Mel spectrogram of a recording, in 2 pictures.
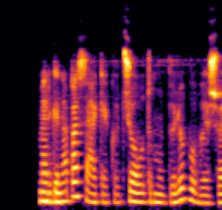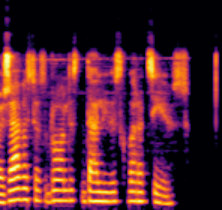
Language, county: Lithuanian, Klaipėda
